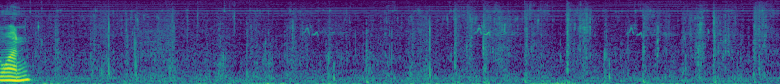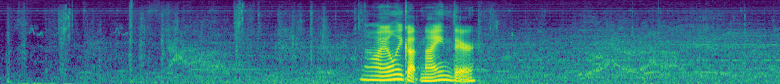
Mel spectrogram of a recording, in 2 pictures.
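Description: Footsteps crunch through grass and brush.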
